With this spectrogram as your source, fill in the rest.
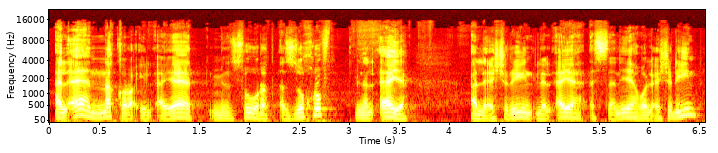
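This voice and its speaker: A man's voice: on the low side, a little mellow. Egyptian man teaching Quran recitation. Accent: Egyptian Arabic. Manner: poses questions and answers them himself; draws out example words slowly to demonstrate. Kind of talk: religious TV lesson.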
